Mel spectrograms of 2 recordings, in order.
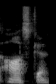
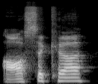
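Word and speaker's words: Asuka: gonna be Oscar and by the way it's Oscar Nausicaa okay anyone out there is pronouncing all cyka stop I know it's how it's spelled I get it school is spelled shul we don't call it shul okay stop it's Oscar all right live with it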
